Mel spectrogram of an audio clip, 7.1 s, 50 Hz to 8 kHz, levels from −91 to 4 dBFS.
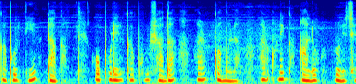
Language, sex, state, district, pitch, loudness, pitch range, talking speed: Bengali, female, Jharkhand, Jamtara, 195 Hz, -19 LUFS, 180-205 Hz, 100 wpm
